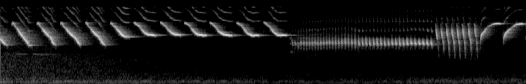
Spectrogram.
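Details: Canary song for training other canaries: rhythmic falling whistled notes about four per second, then a long rolling trill that speeds up, ending in rising swept notes.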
